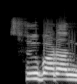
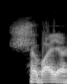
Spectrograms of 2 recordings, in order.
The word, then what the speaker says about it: 쉐바: 지격하면 스바란 말은 원래 발음은 뭐예요? 쉐바야.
